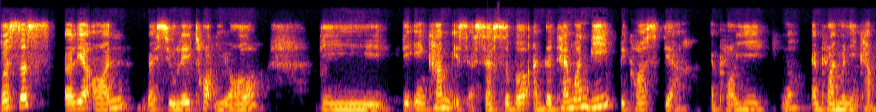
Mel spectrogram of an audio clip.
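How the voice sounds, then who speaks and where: Here a woman talks with ordinary pitch variation. She sounds somewhat breathy. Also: medium pitch for a woman, moderate pace. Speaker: tax trainer. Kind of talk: lecture.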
